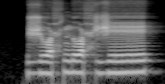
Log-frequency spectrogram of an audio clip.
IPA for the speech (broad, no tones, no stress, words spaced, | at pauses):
ʒoħnoħʒe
